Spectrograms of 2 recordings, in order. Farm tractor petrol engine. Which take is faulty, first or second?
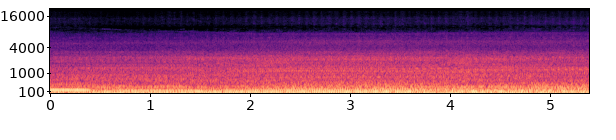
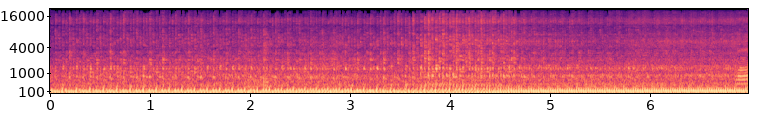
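second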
